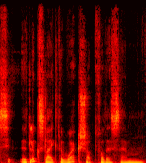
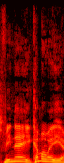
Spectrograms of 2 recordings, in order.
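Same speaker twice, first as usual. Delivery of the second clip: mock shout; 8 semitones higher than usual.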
